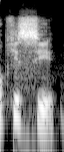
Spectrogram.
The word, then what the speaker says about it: Keysi: Quando criança, que estava aprendendo a falar, ele tinha uma maneira especial de pronunciar as palavras em espanhol Keizi, o que significa sim, eu irei.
